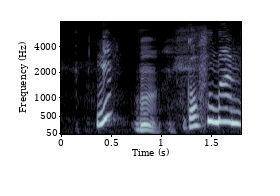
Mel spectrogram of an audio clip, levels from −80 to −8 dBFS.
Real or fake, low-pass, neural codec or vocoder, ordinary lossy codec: real; none; none; none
